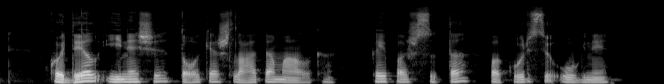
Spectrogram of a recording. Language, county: Lithuanian, Panevėžys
